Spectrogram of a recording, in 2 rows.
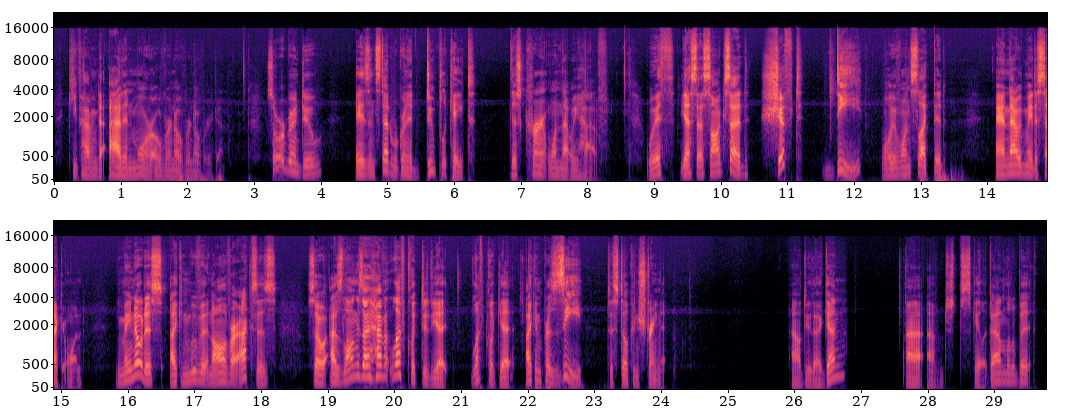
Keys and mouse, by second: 2.1-2.7 middle drag, 11.6 shift+d, 21.9 z, 26.3 click, 27.5 s, 29.4 click.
